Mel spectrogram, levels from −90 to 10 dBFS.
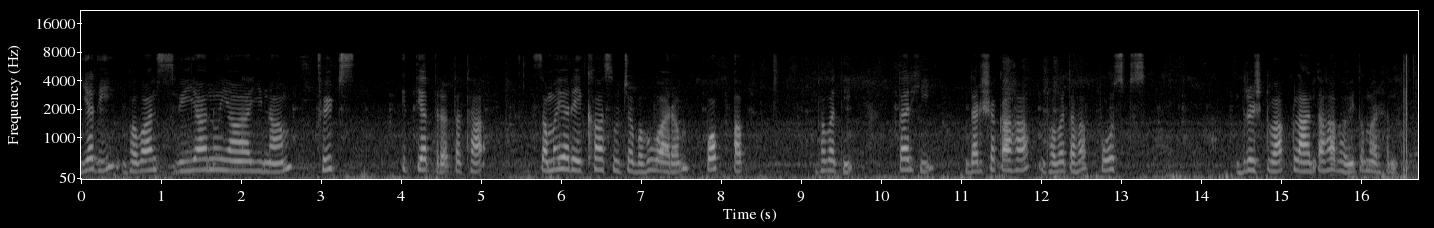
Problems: low volume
